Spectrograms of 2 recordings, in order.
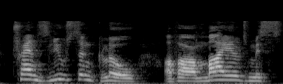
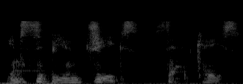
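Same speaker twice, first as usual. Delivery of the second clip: soft whispered aside; 10 semitones lower, 25 dB quieter than usual. Acted. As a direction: whisper it behind his back. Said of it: "he whispered to J J O'Molloy".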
